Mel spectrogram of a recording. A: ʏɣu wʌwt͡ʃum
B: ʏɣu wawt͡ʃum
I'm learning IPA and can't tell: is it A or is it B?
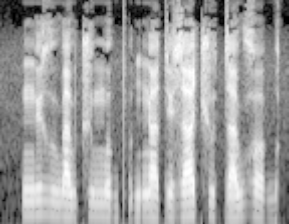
B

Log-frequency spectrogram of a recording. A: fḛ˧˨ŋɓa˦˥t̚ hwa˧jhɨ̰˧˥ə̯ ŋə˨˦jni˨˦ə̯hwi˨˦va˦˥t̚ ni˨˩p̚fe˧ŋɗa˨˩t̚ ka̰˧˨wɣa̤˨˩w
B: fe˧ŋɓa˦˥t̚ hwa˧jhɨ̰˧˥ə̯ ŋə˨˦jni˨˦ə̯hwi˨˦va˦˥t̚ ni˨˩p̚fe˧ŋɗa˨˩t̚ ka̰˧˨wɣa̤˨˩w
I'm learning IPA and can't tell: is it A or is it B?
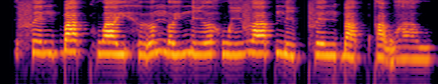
B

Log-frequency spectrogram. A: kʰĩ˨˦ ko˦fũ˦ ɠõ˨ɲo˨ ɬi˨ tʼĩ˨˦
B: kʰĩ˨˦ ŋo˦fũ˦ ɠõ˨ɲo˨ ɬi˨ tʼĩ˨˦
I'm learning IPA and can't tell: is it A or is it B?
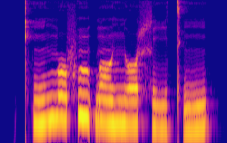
B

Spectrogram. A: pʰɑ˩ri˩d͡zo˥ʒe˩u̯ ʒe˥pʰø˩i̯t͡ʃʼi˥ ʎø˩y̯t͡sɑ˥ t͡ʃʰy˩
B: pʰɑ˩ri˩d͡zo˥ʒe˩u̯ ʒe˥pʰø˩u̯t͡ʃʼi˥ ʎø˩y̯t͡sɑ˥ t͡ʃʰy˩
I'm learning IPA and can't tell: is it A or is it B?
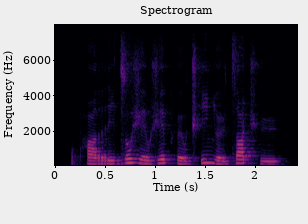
B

